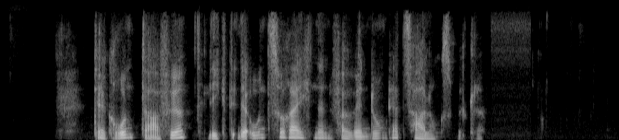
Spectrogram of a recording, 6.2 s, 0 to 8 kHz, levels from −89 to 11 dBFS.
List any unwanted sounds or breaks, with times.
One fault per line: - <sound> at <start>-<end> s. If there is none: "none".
none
